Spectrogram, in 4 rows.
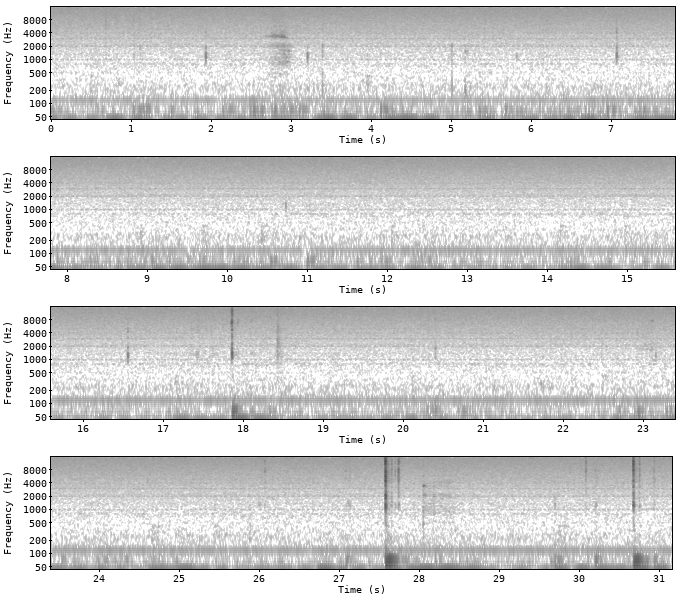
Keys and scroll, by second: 17.8 Return, 27.5 super+BackSpace, 30.6 super+BackSpace.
